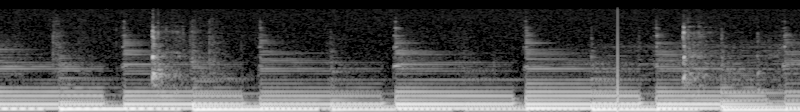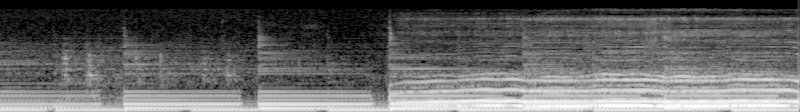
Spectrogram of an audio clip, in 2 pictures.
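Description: Short instrumental intro theme: a steady run of plucked acoustic guitar notes, joined about six seconds in by long, slightly wavering held notes from a second instrument.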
